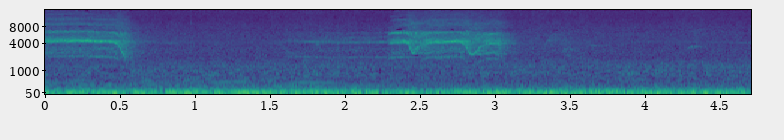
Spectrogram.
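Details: A Japanese bush warbler, the first heard this spring, gives two clear high whistled phrases about two seconds apart, each a held note ending in a quick dipping flourish, over a steady low rumble.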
